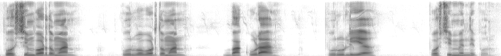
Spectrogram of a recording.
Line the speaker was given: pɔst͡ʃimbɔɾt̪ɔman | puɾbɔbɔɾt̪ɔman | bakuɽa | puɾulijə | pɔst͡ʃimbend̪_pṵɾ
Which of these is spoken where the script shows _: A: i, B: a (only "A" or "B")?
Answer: A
